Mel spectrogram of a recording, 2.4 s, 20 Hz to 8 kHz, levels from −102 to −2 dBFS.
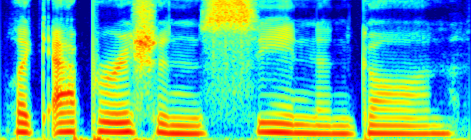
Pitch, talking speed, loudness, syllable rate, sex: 180 Hz, 125 wpm, -18 LUFS, 3.7 syllables/s, female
